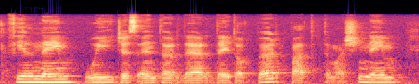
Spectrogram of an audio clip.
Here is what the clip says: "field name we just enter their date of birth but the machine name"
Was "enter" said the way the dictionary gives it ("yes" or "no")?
yes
